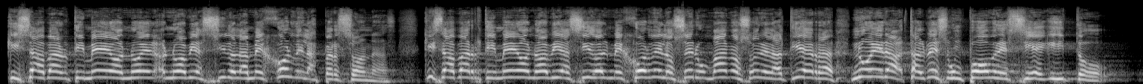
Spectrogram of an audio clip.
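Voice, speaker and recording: A man's voice: very high voice, moderate pace, bright, forceful tone, in a large hall. A man with an Argentine accent, preaching a sermon as a pastor, emphatic and full of repeated phrases. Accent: Argentine Spanish. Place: church.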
